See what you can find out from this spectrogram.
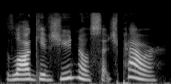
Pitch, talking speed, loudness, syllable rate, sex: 240 Hz, 245 wpm, -19 LUFS, 5.7 syllables/s, female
